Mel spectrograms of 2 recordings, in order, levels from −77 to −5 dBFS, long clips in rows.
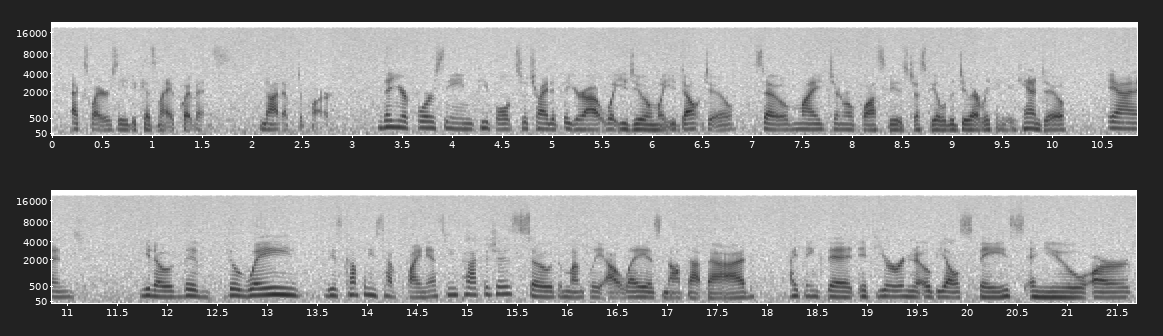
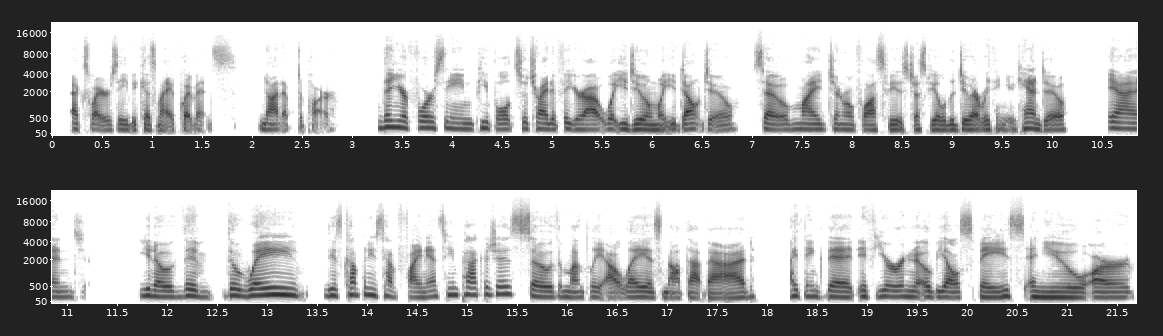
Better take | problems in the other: second | hiss; loud; throughout; 10 dB below the speech

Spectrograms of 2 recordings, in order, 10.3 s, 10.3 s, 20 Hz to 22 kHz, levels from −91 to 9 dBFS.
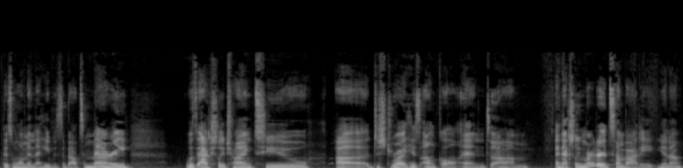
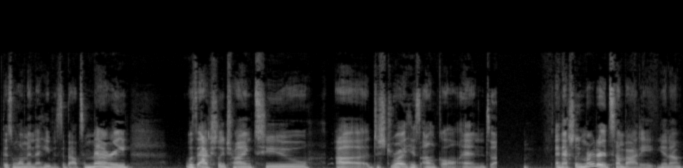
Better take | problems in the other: first | audio cutting out; at 7.5 s

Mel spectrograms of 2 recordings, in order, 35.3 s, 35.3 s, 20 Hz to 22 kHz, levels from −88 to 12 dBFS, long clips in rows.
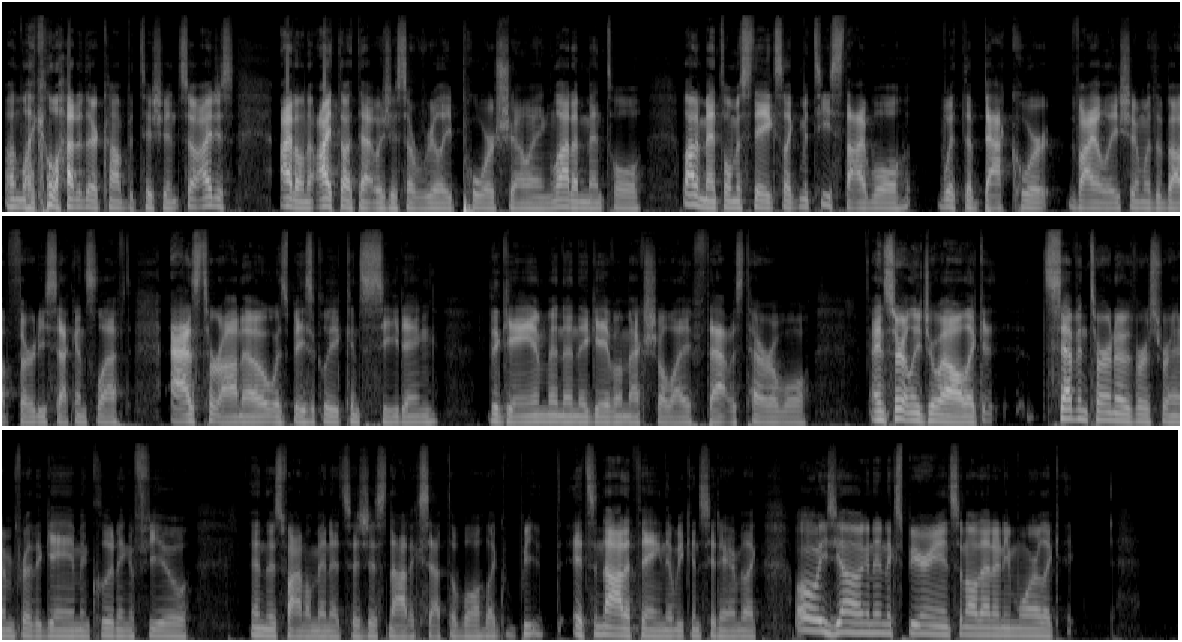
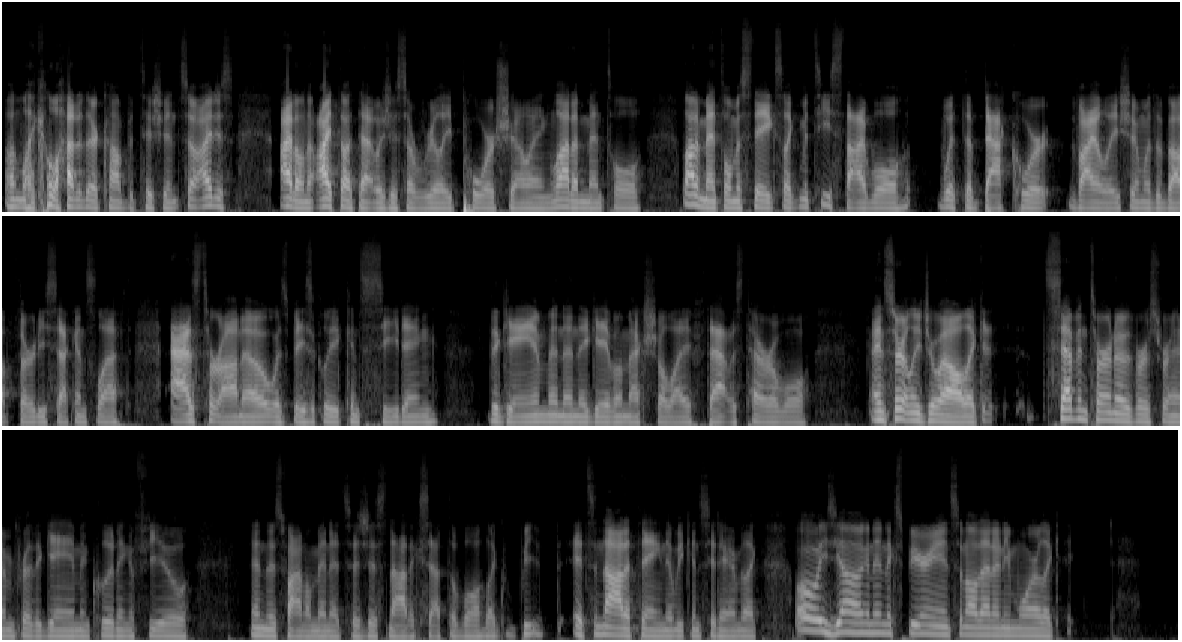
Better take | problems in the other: first | muffled; very; fading above 3.5 kHz

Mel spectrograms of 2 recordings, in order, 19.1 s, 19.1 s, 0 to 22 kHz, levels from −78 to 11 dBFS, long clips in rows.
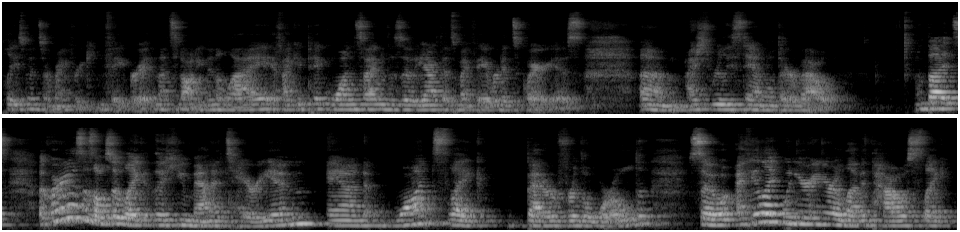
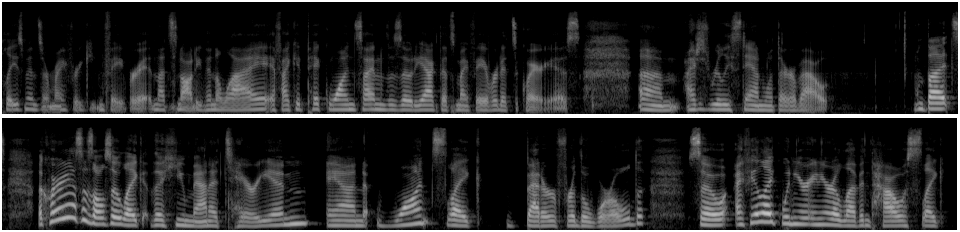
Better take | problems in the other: second | off-mic speech; far // room echo; slight; dies away in 0.4 s

